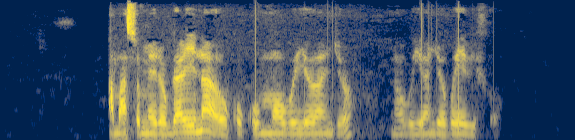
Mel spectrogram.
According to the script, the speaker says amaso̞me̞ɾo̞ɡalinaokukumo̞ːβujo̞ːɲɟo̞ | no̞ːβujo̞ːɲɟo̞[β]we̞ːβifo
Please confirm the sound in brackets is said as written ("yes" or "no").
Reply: yes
